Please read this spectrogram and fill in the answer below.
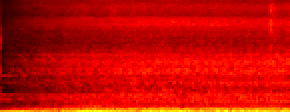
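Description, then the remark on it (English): A Humvee's engine roars steadily as it climbs a steep hill, a deep, loud rumble that holds without letting up for the whole couple of seconds, with no voices. “I listen to the Humvee's engine roar as it climbs the hill.”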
